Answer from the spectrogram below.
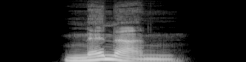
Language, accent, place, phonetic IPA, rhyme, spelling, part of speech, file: German, Germany, Berlin, [ˈnɛnɐn], -ɛnɐn, Nennern, noun, De-Nennern.ogg
- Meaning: dative plural of Nenner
